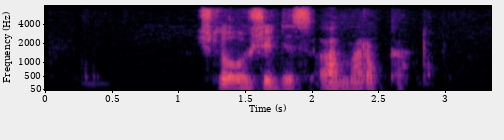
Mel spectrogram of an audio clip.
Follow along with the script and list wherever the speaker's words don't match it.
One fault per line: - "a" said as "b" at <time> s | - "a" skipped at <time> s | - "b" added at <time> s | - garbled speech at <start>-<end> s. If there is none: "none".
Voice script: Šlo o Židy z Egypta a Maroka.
- "Egypta" skipped at 2.0 s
